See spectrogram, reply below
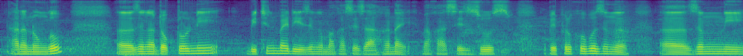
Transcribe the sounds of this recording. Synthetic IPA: aɾɯnɔŋɡɔwzɯŋadɔk̚tɔɾni | bitʰinbajdizɯŋɯmakʰasezaɦɯnajmakʰa̰sezusbepʰɯɾkʰɔbɯzɯŋɯ | zɯŋni

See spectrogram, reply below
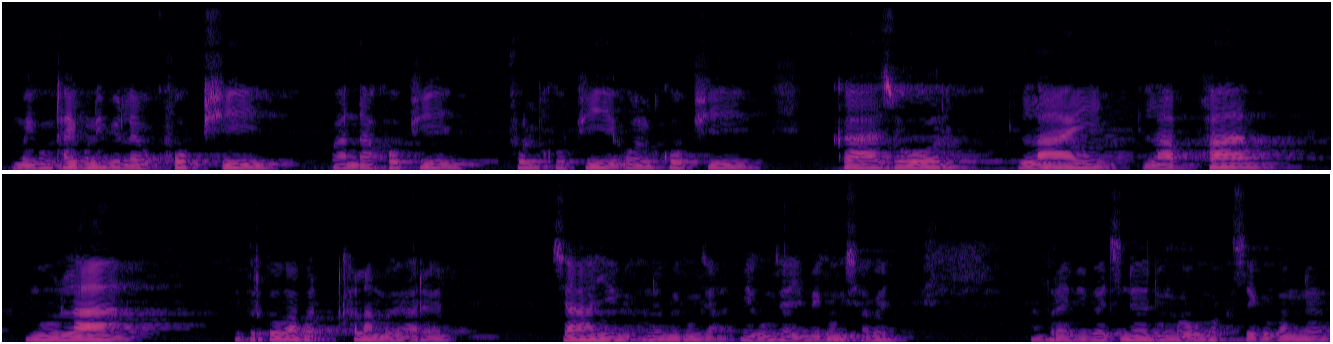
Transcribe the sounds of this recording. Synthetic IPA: mɯjɡɔŋtʰajɡɔŋnɯbɯlawkʰɔpʰi | bandakʰɔpʰipʰulkʰɔpʰiɔlkʰɔpʰi | ɡ̥azɔɾlajlapʰa | nula | ibʰɯɾɡʰɯwabat̚kʰalamɯaɾɯ | z̥ajɯmikʰunɯmɯjɡuŋamiɡɔŋzajɯmɯjɡɔŋsabaj | bʱɯɾajbibazinɯduŋbawmakʰɯseɡɯbaŋnɯ

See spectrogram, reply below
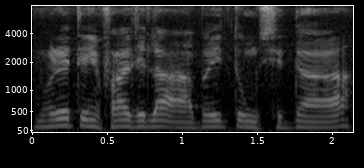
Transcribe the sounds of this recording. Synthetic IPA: muɾet̪infʰald͡ʒilaːbɐjt̪uŋsid̪a

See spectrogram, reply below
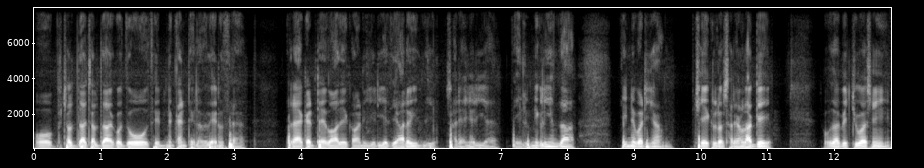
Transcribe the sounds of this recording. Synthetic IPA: oːt͡ʃəld̪aːt͡ʃəld̪aːkoːd̪oːt̪ɪnkə̃ɳʈḛːləɡd̪ḛːnʊt̪ʰːɛ̃ː | t̪ɾɛːkə̃ɳʈeːβaːd̪eːkaːnĩːd͡ʒeːɽɪːɛːt̪ɪjaːɾɦoːiːɦənd̪iːsaːɾjãːd͡ʒeːɽiːɛːt̪eːnɪkliːɦə̃nd̪aː | t̪ɪnbəɽɪjãː | t͡ʃʰeːkəloːsaːɾjãːlə̰ɡːeː | o̰d̪ãːbɪt͡ʃːũːəsĩː

